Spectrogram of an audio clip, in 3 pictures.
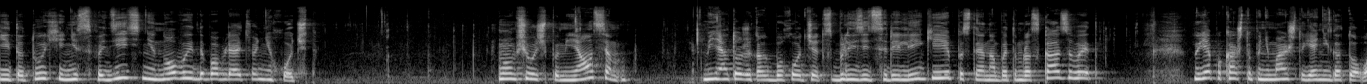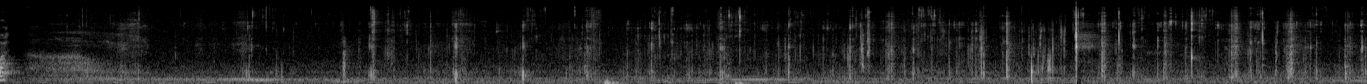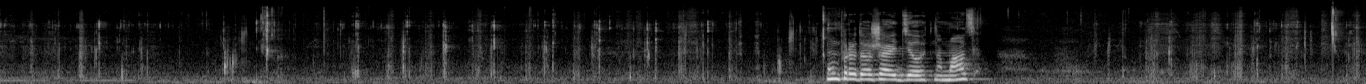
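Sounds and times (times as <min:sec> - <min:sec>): person chewing wetly: 0:03.6 - 0:05.0, 0:14.8 - 0:35.6, 0:38.1 - 0:41.0.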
